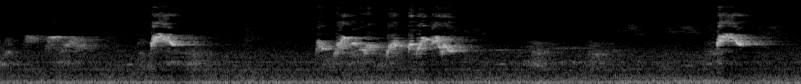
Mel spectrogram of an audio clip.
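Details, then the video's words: Red-whiskered bulbul, a wild-caught adult praised for its twisting song style. It gives scattered short, warbling whistled phrases, including a quick tumbling run in the middle, over a steady low hum. "Chú chim bổi giọng xoắn hay"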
